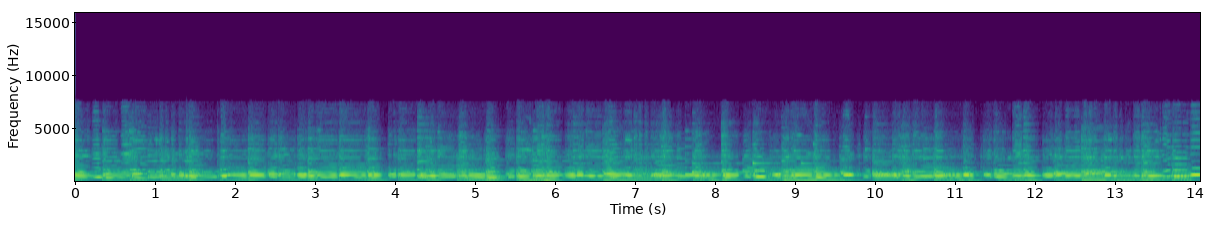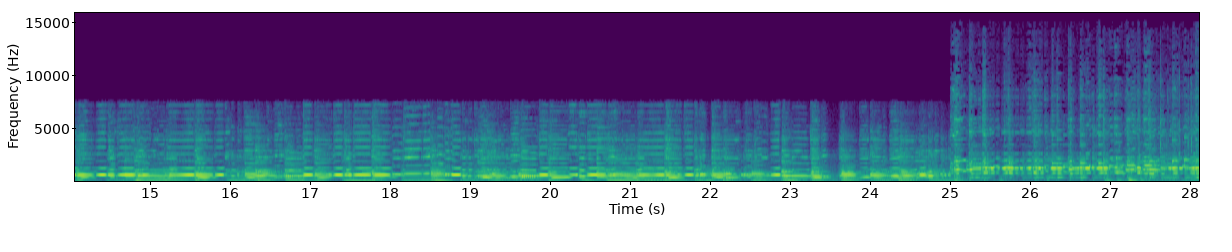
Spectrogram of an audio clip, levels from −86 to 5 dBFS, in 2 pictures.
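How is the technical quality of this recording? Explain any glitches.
There's one real glitch, and it's right at the end. From 25.01 s to 28.12 s the audio has a wrong sample rate problem: it's suddenly running at double speed and sits a full octave (12 semitones) higher. That's what happens when samples get played back at a different rate than they were recorded at, with no conversion. Here the ratio is exactly 2, which fits material captured at 16 kHz being played out at 32 kHz.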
